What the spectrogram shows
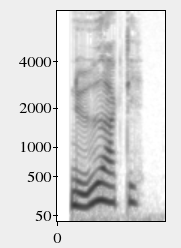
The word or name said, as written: nøddeagtig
